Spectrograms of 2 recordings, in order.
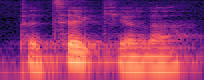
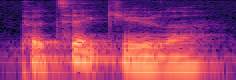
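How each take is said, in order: First: The unstressed vowel is reduced to a schwa. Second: The unstressed vowel is a short full oo sound.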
